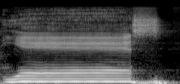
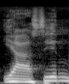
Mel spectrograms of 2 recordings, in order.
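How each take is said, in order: First: It is shortened to a single syllable. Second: It is read in full as ya-sin. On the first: The speaker calls it wrong. "Coba kalau anaknya nggak bisa baca Quran, Yasin dibaca yes" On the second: The speaker calls it right. "kan tulisannya iya sama sin"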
